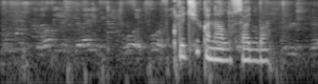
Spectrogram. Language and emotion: Russian, neutral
